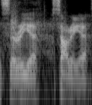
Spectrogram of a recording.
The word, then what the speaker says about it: Sarria: So the whole point of that is to make you feel guilty for starting in Sarria, is how it's pronounced, instead of starting at the beginning.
